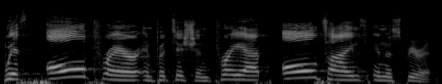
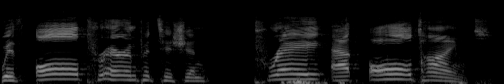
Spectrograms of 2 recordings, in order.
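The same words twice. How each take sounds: First: All leaned on in each phrase; with all prayer, pray at all times, all stressed. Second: Slow, weighty reread of the verse; slow emphatic reading. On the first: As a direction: hit every all. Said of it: "Notice all the alls". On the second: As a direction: pray at all times stretched out very slowly. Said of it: "But what does Paul say?". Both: Shown as a demonstration.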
